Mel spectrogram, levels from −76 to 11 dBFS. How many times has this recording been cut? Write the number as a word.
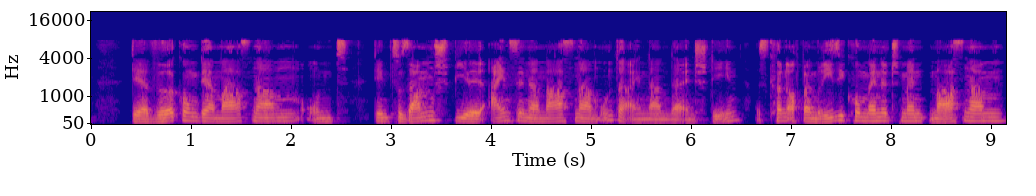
one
